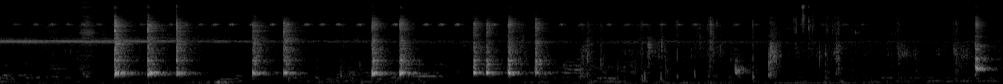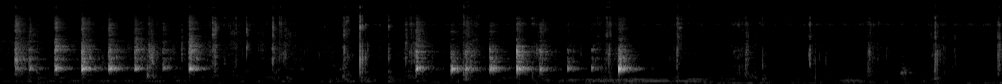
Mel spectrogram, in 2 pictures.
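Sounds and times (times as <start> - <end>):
rhythmic ringing knocks: 1.0 - 6.3, 9.6 - 12.4, 13.6 - 16.8.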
